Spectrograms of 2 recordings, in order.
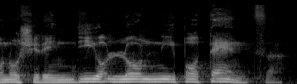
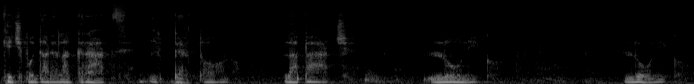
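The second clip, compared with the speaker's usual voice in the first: very soft, almost whispered; hushed, spaced-out preacher's close; hushed reverence; 16 dB quieter than usual. Real, not acted. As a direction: let it sink into a near whisper. Sermon point fades into hushed repetition.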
